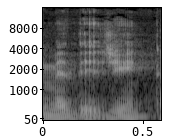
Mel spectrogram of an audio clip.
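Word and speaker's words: Medellín: خب شهر مدجین یا حالا بعضیا که میگن مدلین بعضیا میگن مدئین، این شهر خب بالاخره از نظر حالا اسمشو بخوام بگم که توی اسپانیایی خب یه یا ج یا ژ بسته به کشورش تلفظ میشه، ولی خب دیگه حالا تو کلمبیا میگن مدجین، بین ج و ی ما هم دیگه میگیم مدجین.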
